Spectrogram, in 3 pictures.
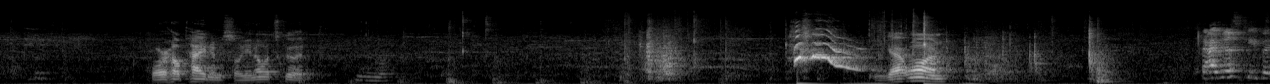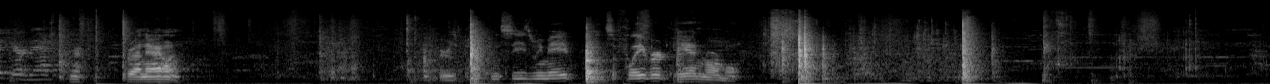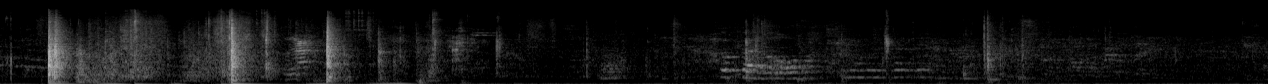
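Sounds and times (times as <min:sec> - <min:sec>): kitchen items knocking and clattering: 0:06.3 - 0:07.0, 0:15.9 - 0:17.7, 0:18.5 - 0:19.7, 0:20.4 - 0:22.8, 0:25.9 - 0:29.7.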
